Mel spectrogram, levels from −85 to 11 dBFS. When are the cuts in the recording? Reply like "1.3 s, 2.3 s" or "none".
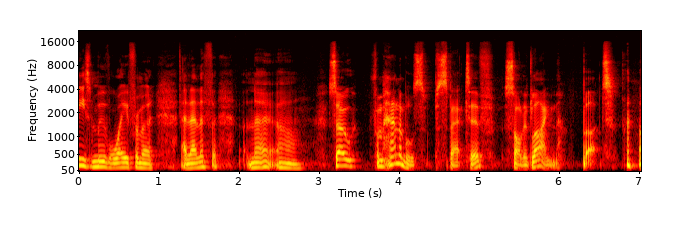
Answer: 3.6 s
